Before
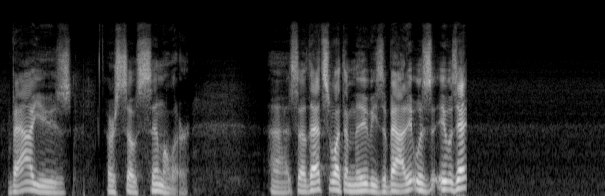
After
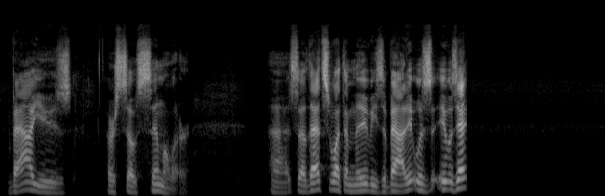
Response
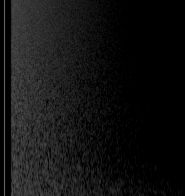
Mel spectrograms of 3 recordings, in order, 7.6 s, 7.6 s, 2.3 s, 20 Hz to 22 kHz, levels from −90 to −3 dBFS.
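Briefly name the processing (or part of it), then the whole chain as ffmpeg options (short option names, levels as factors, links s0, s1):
piezo pickup straight into a mixer: -af "lowpass=7300,aderivative"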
